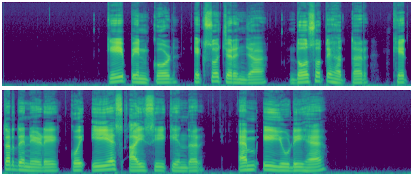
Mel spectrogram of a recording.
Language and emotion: Punjabi, neutral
